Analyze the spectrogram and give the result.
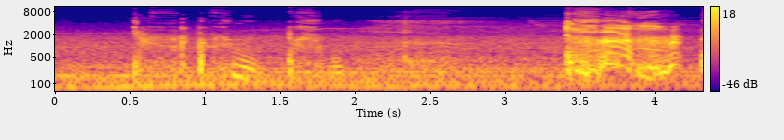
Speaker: Hang on, I gotta cough something up. That's a little better.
